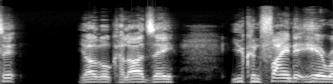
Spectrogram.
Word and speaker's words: Iago Kiladze: seen Joe Joyce's fight from the weekend against Yago kaladze is how you pronounce it Yago kaladze you can find it here on dailymotion it's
